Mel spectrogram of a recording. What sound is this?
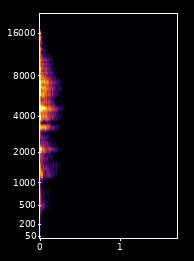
Sticks of God 013
drumkit, god, stick, drum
